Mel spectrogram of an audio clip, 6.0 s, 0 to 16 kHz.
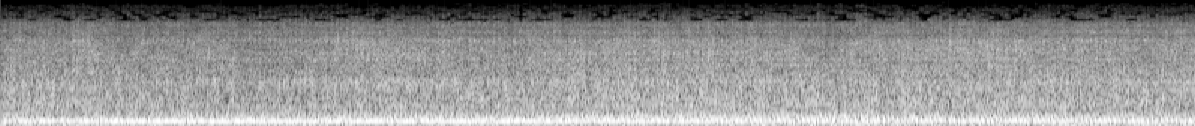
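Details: Bayou 220 ATV, sat for 8 years, on a test ride with a helmet camera; a steady, even engine note with wind rush behind it and no stumbling. All gears work, no bogging. Normal engine running.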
